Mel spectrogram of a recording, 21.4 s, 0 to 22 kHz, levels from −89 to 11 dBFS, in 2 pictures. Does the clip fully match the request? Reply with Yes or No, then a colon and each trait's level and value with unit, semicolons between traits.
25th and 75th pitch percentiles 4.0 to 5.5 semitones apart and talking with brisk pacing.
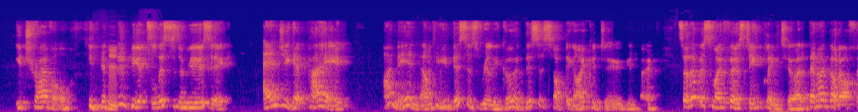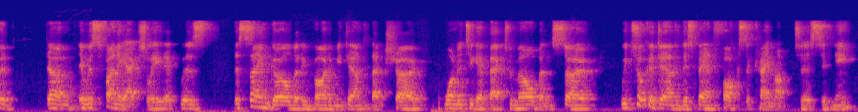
Yes: average, 4.4 semitones; fast, 215 wpm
